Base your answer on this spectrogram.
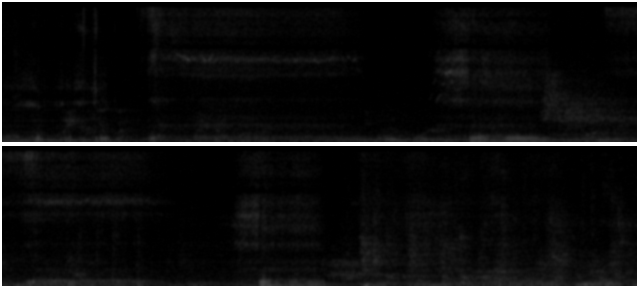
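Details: A female Boston Terrier snores in slow, rasping breaths, with quiet human voices in the background.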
